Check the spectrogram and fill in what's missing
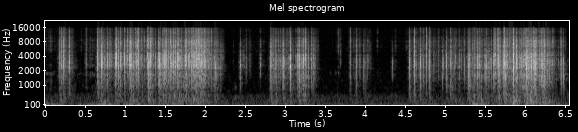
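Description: A metal box-cutter blade scores and scrapes the surface of a solid rectangular green soap bar held in the palm, with crumbly chips falling onto a table. Bright, crisp, gritty scraping comes in three long bursts separated by brief pauses and scattered small ticks, with almost no low end.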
